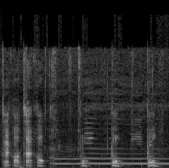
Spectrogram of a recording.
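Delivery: very high cooing; baby talk. Acted. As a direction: squeak it at the pet. Baby talk tickling cat.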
